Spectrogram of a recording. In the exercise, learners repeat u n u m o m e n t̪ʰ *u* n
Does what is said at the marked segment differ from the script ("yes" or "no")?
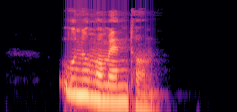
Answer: yes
